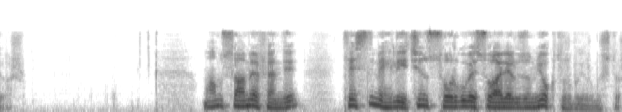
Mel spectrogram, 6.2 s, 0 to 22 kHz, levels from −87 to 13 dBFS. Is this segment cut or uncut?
uncut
